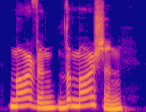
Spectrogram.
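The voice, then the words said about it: Marvin the Martian impression. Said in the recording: “That's a pretty good Marvin Martian.”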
